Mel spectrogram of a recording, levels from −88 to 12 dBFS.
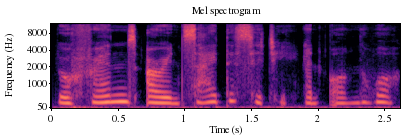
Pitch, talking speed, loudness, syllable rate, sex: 235 Hz, 230 wpm, -18 LUFS, 6.0 syllables/s, female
